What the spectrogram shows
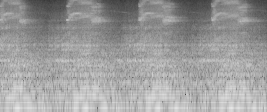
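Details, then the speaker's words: Diesel warming up after an oil-related problem, still smoking heavily: revved repeatedly about every second and a half, revving freely, each rev bringing a high hissing squeak from a boost leak, with more smoke on revs. "When you rev it, it smokes more, and we have got a boost leak, you can hear it squeak."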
